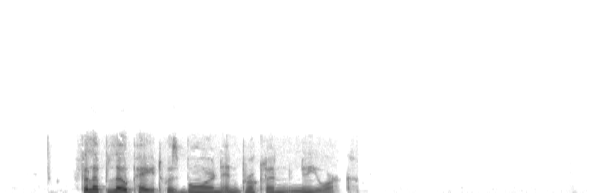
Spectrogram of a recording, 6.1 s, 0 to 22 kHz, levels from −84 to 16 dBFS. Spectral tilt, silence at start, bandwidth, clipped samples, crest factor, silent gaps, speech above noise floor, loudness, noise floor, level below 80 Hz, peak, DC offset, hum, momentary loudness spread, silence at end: -8 dB/octave; 0.8 s; 6.8 kHz; under 0.1%; 20 dB; none; 65 dB; -19 LUFS; -83 dBFS; -68 dBFS; -2 dBFS; under 0.1%; none; 12 LU; 2.8 s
